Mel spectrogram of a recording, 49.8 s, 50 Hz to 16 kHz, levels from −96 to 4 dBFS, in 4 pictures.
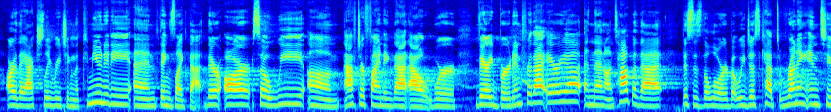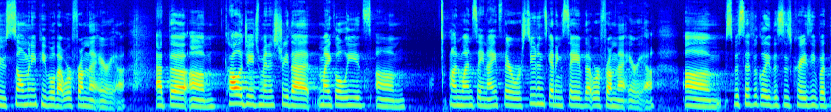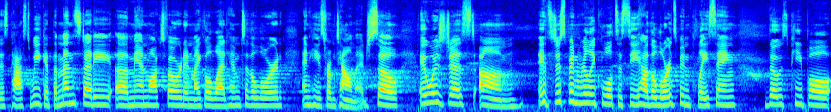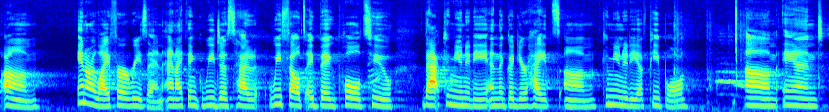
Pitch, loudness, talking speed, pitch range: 215 Hz, -33 LUFS, 180 wpm, 195-235 Hz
